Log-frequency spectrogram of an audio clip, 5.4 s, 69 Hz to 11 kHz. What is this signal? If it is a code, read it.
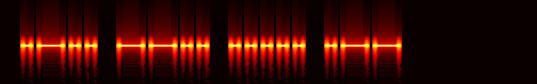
Morse code, heard as a keyed tone, about 16 wpm, 700 Hz. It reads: LZ5W
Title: DXCC-100 Call Signs - 4 Characters - Repeated 3x - 15wpm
